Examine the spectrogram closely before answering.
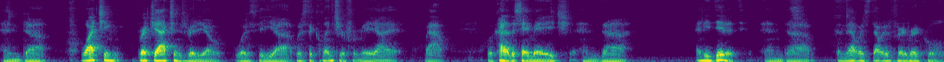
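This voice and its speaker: A man speaks in a somewhat breathy voice with a very deep, low pitch and ordinary pitch variation. His pauses are long and frequent. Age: 60s. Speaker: vlogger recovering from surgery. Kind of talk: casual video diary. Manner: hesitant, many fillers.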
